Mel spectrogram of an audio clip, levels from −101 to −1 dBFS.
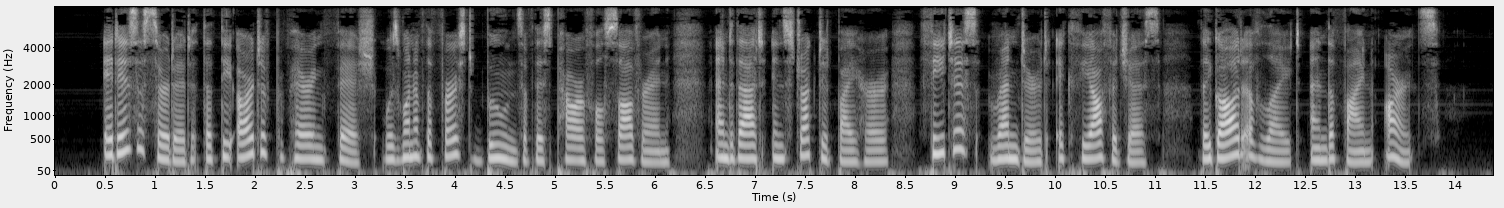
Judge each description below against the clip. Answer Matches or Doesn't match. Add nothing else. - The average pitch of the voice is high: Matches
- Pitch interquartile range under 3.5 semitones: Doesn't match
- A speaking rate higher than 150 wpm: Doesn't match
